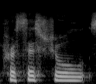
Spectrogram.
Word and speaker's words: processual: Your theory, and I'm probably not pronouncing it, processual soul theory, or your soul theory, do you mind explaining that a little bit more? And I probably pronounced that incorrectly. – No, you pronounced it exactly correctly.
